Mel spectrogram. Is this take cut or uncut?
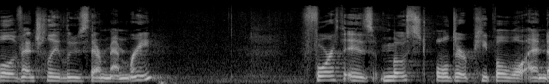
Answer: uncut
